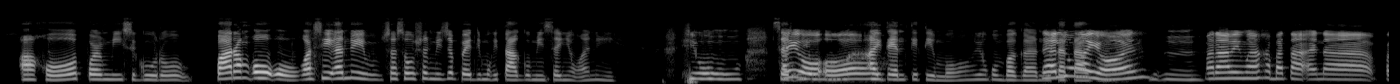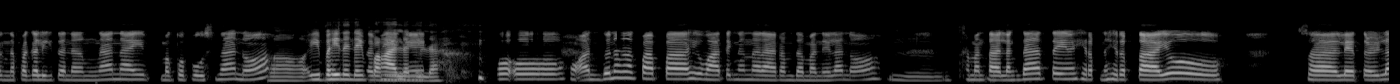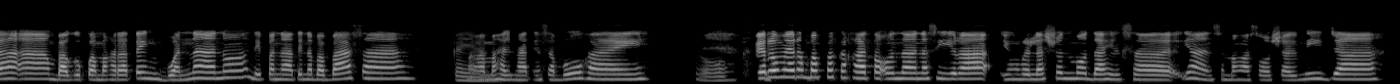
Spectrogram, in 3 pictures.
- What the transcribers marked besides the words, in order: laughing while speaking: "yung"; chuckle; other background noise
- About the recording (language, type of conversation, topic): Filipino, unstructured, Ano ang palagay mo sa epekto ng midyang panlipunan sa ating komunikasyon?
